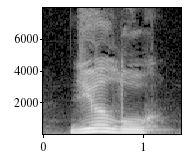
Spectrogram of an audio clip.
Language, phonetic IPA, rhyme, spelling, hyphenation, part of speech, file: Ukrainian, [dʲiɐˈɫɔɦ], -ɔɦ, діалог, діа‧лог, noun, Uk-діалог.ogg
- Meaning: dialogue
